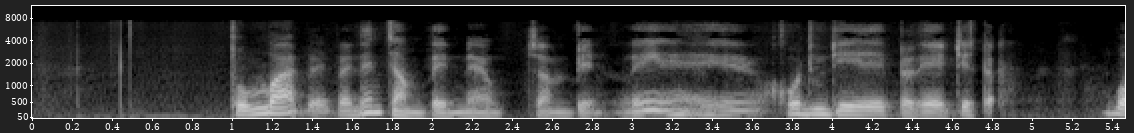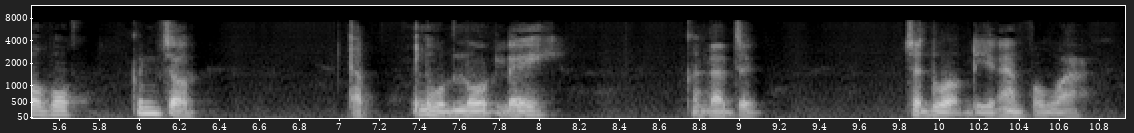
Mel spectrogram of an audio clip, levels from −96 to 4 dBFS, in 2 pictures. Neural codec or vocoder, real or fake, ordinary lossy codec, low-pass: codec, 16 kHz, 1 kbps, FunCodec, trained on LibriTTS, 50 frames a second; fake; MP3, 48 kbps; 7.2 kHz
